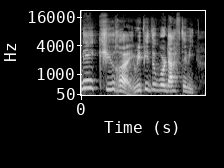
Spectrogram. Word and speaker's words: écureuil: How do you pronounce this? It is un écureuil. Repeat the word after me. Un écureuil.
